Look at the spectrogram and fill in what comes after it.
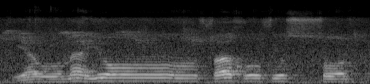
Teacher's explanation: Yauma nah ikhfa, itu namanya ikhfa ya. Nun sukun bertemu dengan selain huruf idhar ya, itu dibacanya berdengung.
